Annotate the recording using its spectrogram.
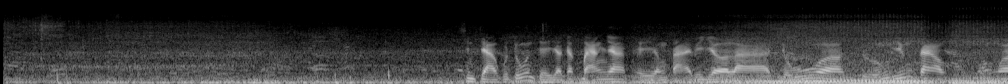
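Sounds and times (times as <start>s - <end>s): faint voices: 0.0s - 10.0s
vehicles rumbling on street: 0.0s - 10.0s.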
